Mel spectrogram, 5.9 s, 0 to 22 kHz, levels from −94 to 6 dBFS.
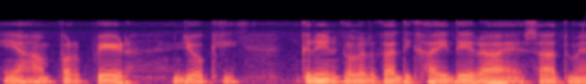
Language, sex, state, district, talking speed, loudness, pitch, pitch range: Hindi, male, Himachal Pradesh, Shimla, 145 wpm, -16 LUFS, 115 Hz, 110-120 Hz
